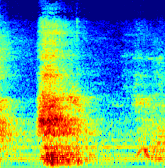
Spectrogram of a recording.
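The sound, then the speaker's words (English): A deep breath drawn during a church sermon: one breathy rush of air swells and fades over about half a second, followed by quieter, softer breathing. “Take a deep breath. Go.”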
